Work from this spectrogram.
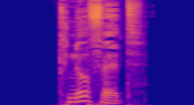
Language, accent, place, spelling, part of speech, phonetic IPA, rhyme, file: German, Germany, Berlin, knuffet, verb, [ˈknʊfət], -ʊfət, De-knuffet.ogg
- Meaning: second-person plural subjunctive I of knuffen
